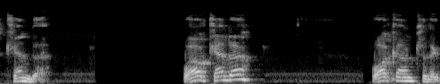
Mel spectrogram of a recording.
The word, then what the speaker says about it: Kenda: said you mean my name yeah i said kenda well kenda welcome to the greatest show on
